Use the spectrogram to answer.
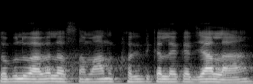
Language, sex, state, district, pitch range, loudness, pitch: Bhojpuri, male, Bihar, Muzaffarpur, 120-125 Hz, -16 LUFS, 125 Hz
